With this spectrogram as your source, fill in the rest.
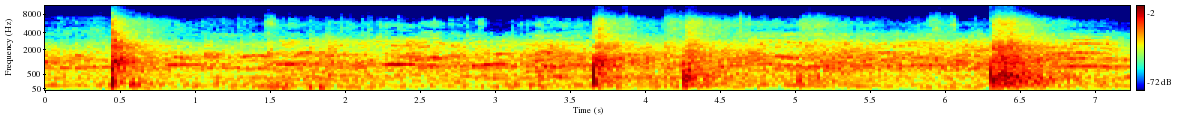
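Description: Sharp bangs of police gunfire and tear gas shells ring out at intervals during an anti-quota protest in Kushtia, three or four loud cracks with a sustained noisy background of commotion between them.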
